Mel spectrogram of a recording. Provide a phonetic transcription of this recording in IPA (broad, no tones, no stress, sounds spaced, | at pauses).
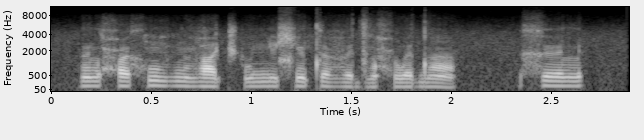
ə̃ l ħ œ x ũ v ŋ œ̃ v a t͡ʃʼ u ɲ ə ɕ ə̃ t œ v ɘ d͡z ã ħ w ə d ã | x ɘ l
